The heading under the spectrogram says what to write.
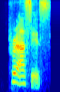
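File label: "précis", Indian; Dictionary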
